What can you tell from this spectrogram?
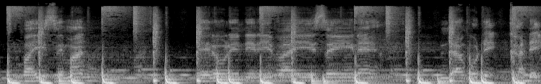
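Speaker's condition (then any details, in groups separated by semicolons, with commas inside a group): No condition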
